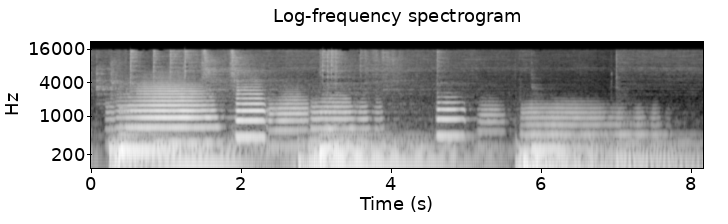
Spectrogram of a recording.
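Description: Jazz trumpet playing a slow melody of long held notes in three phrases, over low sustained notes underneath.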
